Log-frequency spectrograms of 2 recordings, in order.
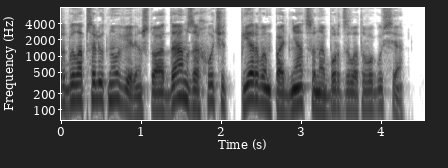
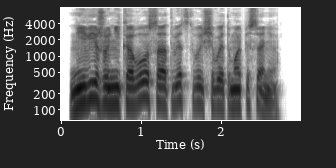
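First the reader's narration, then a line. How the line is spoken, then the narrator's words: Plain. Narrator (Russian): ответила Хейзел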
